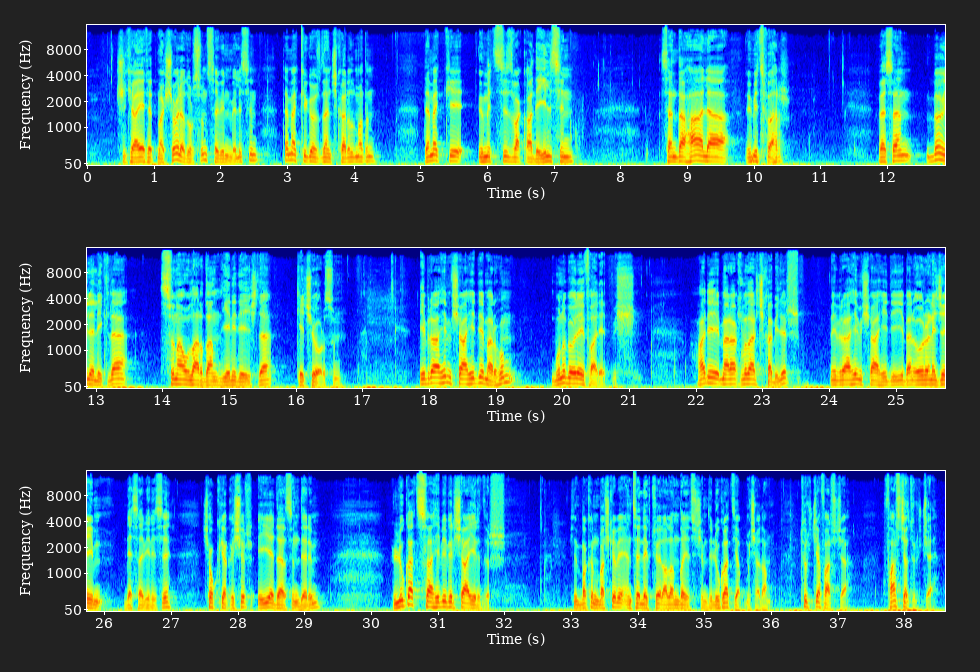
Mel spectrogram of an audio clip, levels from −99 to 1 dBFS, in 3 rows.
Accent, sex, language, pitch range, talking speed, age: native, male, Turkish, 100-130 Hz, 95 wpm, 60-79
